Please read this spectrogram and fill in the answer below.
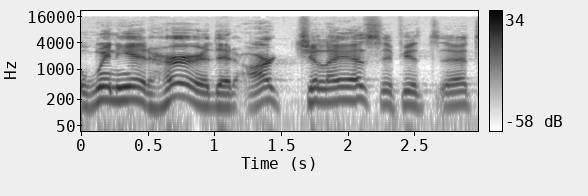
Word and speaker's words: Archelaus: But when he had heard that Archelaus, that's how you say it, was reigning over Judea instead of his father Herod, he was afraid to go there.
